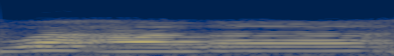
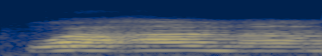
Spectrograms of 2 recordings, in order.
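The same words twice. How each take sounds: First: The final vowel of ana is held long. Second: The final vowel of ana is kept short. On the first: The reciter stops after this word. "kalau di wakaf dia dibaca panjang" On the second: The word is joined to the next word. "disambung diwasol jadi dibaca pendek"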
